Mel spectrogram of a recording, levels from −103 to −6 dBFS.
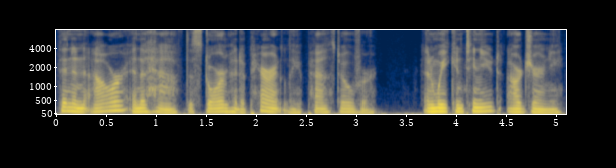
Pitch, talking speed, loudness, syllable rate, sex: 115 Hz, 200 wpm, -20 LUFS, 5.6 syllables/s, male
